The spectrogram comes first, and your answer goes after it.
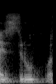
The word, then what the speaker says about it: esdrújula: Incluso hasta la palabra esdrújula, o sea, el tipo de palabra se acentúa porque esdrújula está en una, dos, tres, cuatro sílabas. Y se hace la fuerza en la antepenúltima, en la dru.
